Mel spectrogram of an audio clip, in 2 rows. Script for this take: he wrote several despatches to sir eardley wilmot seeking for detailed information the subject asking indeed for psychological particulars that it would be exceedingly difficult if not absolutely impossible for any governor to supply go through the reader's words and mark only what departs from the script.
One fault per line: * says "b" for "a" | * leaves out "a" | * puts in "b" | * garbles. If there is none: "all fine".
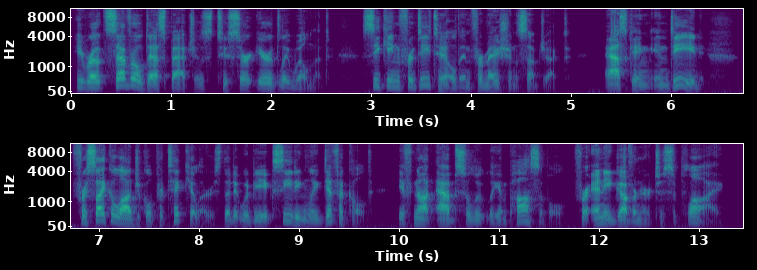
all fine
